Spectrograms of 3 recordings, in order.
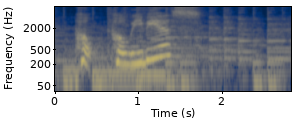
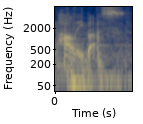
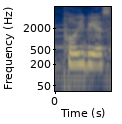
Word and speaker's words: Polybius: because I've been saying polybus which makes sense to me but there is an extra I in there so I don't know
